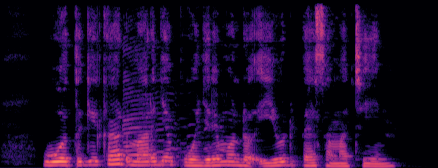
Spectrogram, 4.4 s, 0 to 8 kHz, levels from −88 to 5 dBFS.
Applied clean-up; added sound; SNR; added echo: classical method WPE with log-MMSE.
